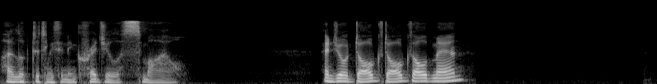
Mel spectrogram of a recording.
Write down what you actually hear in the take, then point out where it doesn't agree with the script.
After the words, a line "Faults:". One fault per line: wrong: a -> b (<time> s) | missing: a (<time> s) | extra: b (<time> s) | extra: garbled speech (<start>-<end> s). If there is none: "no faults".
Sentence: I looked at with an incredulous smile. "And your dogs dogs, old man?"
I looked at with an incredulous smile. "And your dogs dogs, old man?"
Faults:
no faults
